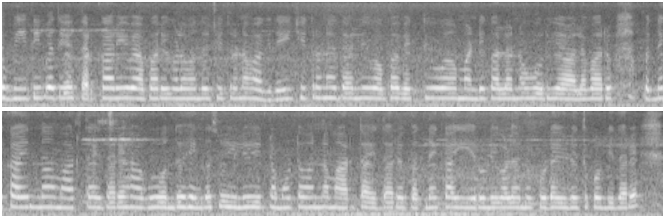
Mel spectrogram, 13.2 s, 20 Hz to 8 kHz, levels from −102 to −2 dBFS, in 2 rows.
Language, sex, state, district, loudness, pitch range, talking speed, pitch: Kannada, female, Karnataka, Dharwad, -15 LUFS, 260-285 Hz, 120 wpm, 280 Hz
